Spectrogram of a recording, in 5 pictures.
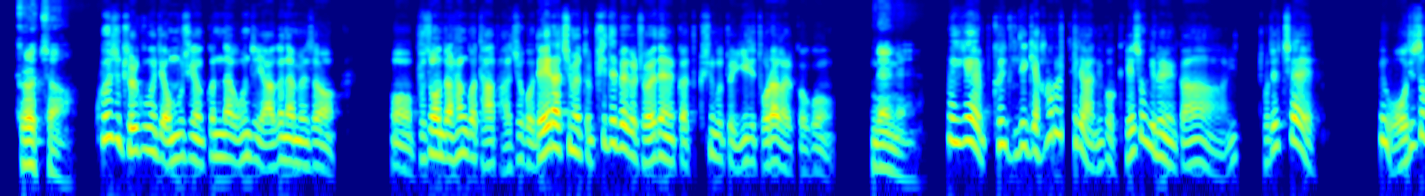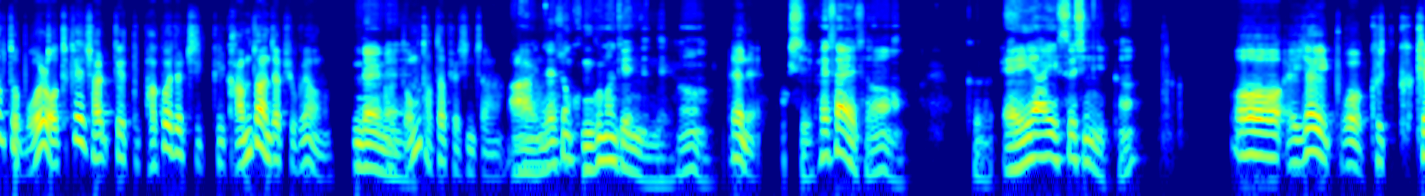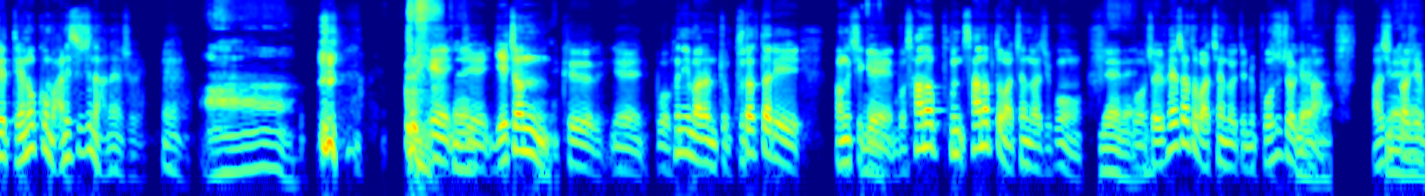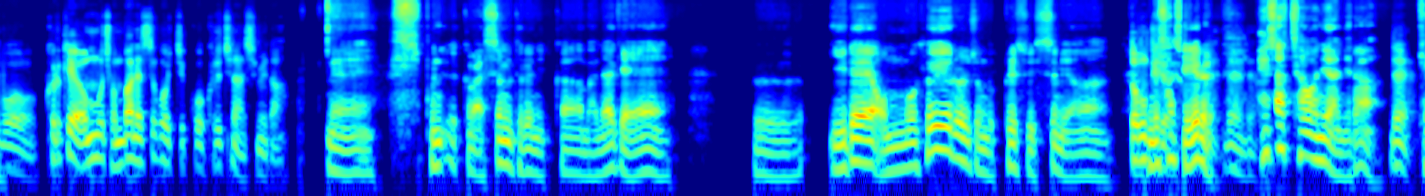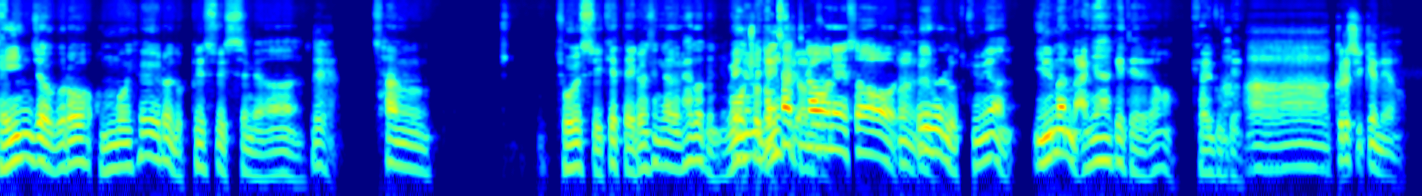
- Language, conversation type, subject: Korean, advice, 일과 삶의 경계를 다시 세우는 연습이 필요하다고 느끼는 이유는 무엇인가요?
- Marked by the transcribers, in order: other background noise; throat clearing; teeth sucking; tapping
